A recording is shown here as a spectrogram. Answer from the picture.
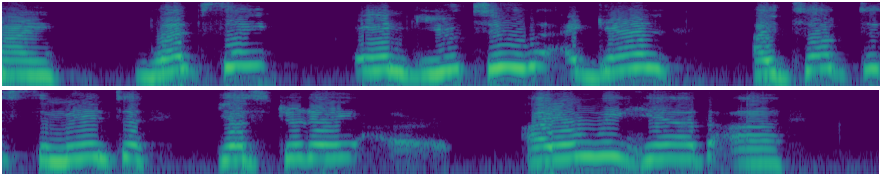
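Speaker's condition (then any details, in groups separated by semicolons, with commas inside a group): Cerebral palsy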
